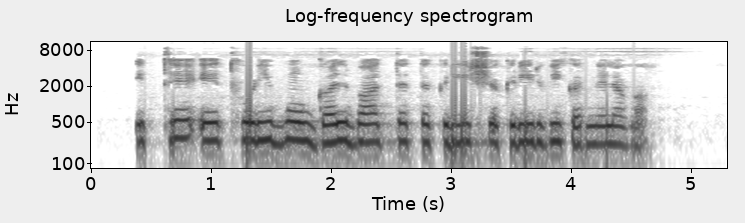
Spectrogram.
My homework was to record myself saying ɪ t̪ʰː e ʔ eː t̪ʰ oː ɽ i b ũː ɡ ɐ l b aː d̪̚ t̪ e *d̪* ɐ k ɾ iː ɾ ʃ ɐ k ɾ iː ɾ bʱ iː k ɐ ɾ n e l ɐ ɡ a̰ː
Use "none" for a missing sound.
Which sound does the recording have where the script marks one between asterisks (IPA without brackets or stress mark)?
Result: t̪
